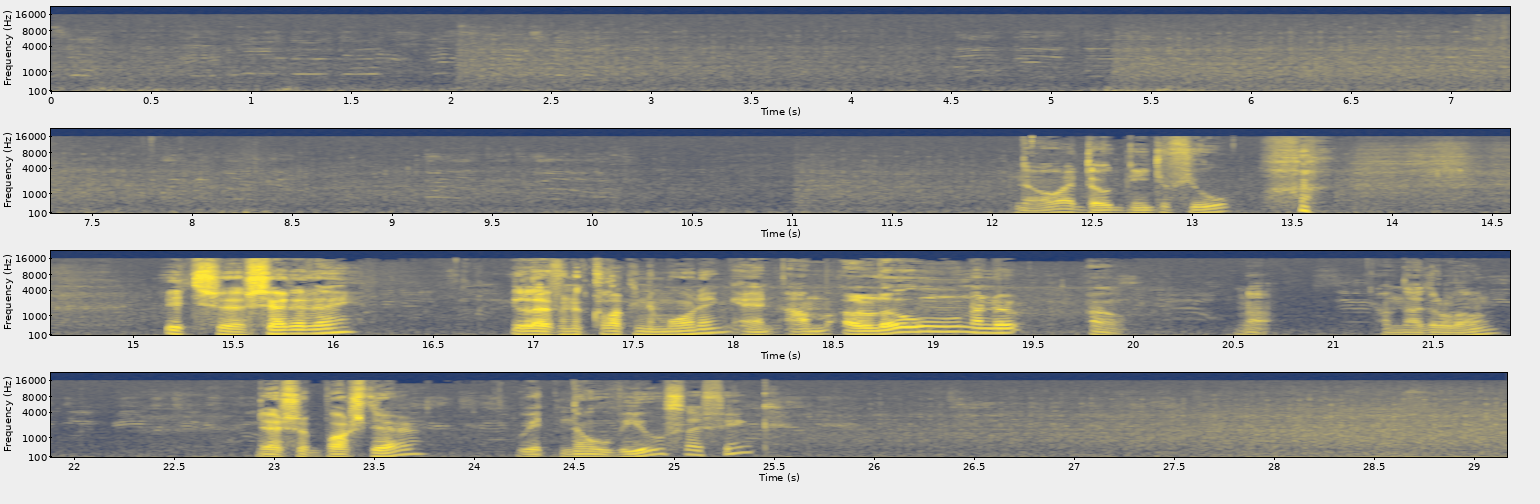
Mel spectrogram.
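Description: A truck engine hums low and steadily.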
